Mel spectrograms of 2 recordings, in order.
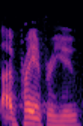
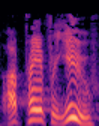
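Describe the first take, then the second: First: It is said warmly and sincerely. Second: It is said with a snide, judgmental edge. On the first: The goodwill is genuine. The speaker calls it right. "from your heart you say" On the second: The speaker still holds resentment. The speaker calls it wrong. "That was your head. That wasn't your heart"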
